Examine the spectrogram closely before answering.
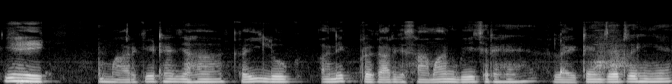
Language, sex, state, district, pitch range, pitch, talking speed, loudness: Hindi, male, Bihar, Patna, 115-130 Hz, 120 Hz, 160 wpm, -18 LUFS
